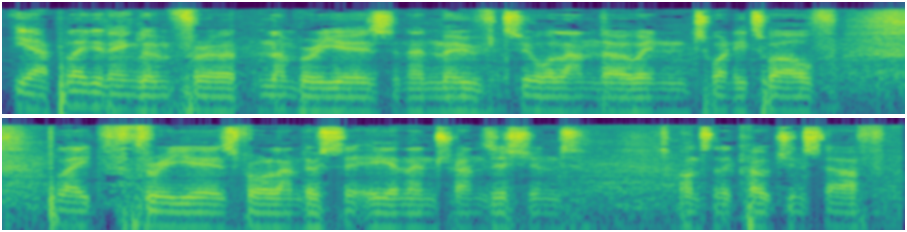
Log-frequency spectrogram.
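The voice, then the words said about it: British accent. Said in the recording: “No, it's a British accent.”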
